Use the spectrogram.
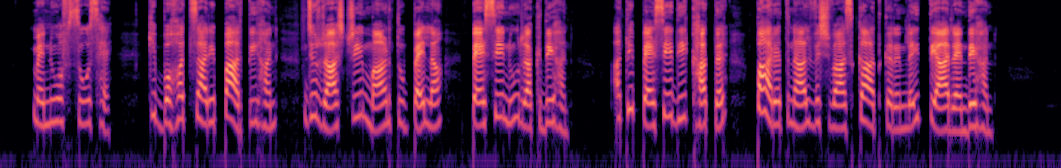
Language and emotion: Punjabi, fearful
